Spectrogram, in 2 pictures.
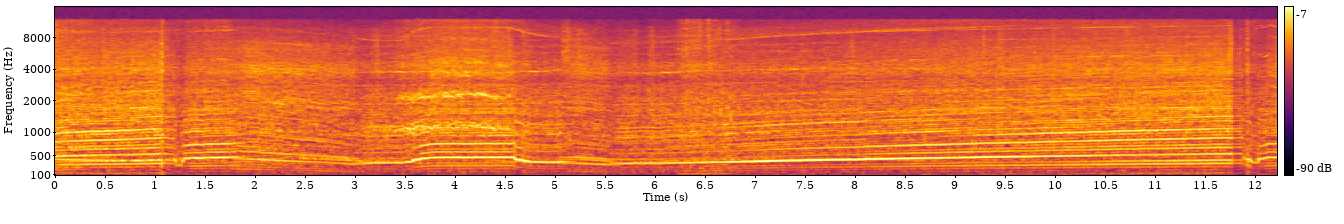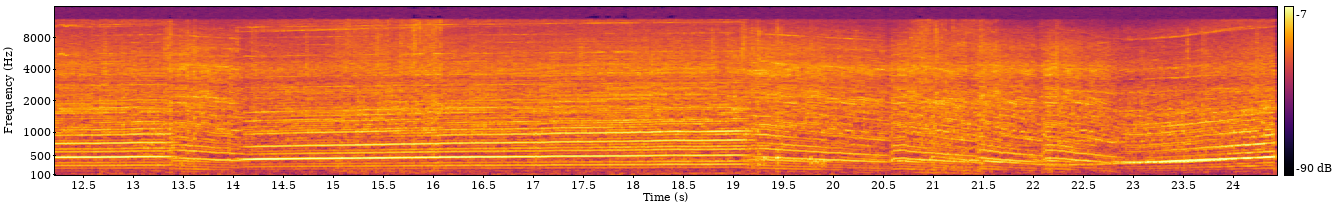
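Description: A racing car engine roars loudly, rising in pitch as it speeds up and dropping sharply at each gear change.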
